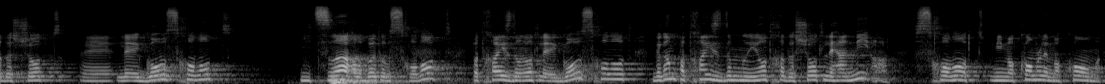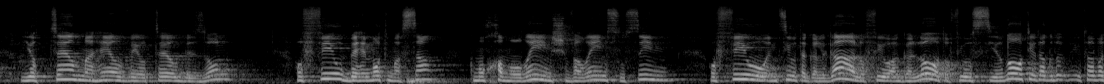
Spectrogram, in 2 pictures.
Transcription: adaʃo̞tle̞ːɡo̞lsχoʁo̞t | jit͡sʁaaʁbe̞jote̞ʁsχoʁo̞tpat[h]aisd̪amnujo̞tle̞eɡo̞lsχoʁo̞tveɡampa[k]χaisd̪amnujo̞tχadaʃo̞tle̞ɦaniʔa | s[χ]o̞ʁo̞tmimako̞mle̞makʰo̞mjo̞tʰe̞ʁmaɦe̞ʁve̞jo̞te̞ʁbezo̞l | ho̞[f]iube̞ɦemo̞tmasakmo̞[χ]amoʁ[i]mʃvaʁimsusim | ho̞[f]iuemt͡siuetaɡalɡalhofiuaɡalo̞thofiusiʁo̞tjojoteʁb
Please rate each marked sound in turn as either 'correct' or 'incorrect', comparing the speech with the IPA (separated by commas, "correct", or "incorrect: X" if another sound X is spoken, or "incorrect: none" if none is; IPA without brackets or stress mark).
incorrect: χ, incorrect: t, correct, correct, correct, correct, correct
